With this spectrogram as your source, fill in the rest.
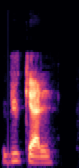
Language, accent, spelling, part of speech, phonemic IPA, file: French, France, buccal, adjective, /by.kal/, LL-Q150 (fra)-buccal.wav
- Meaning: buccal (of, relating to, or lying in the mouth)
